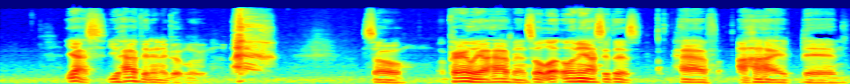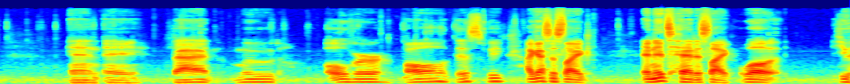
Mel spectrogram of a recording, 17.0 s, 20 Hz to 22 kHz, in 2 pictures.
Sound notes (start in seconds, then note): 2.3 laugh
